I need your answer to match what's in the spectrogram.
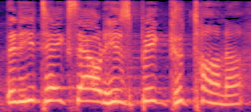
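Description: A woman preaching a sermon in short phrases for an interpreter, animated and playful. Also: sits high, a little slow. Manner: animated, playful, laughs often. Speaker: guest preacher. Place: church hall. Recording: reverberant hall.

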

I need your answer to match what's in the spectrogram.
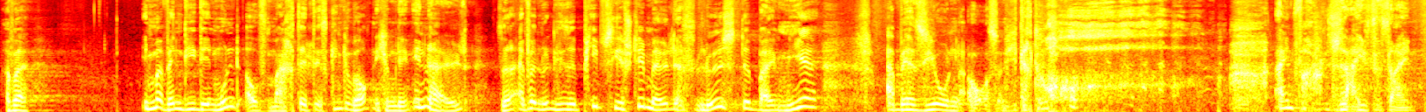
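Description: A pastor preaching a sermon, earnest and lively, sometimes dropping to a whisper and then rising for emphasis, with a voice he himself calls unusual. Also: fairly high pitch, measured pace, in a large hall, slight background noise. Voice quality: husky. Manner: earnest, varied, drops to whispers and rises for emphasis. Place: church.

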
